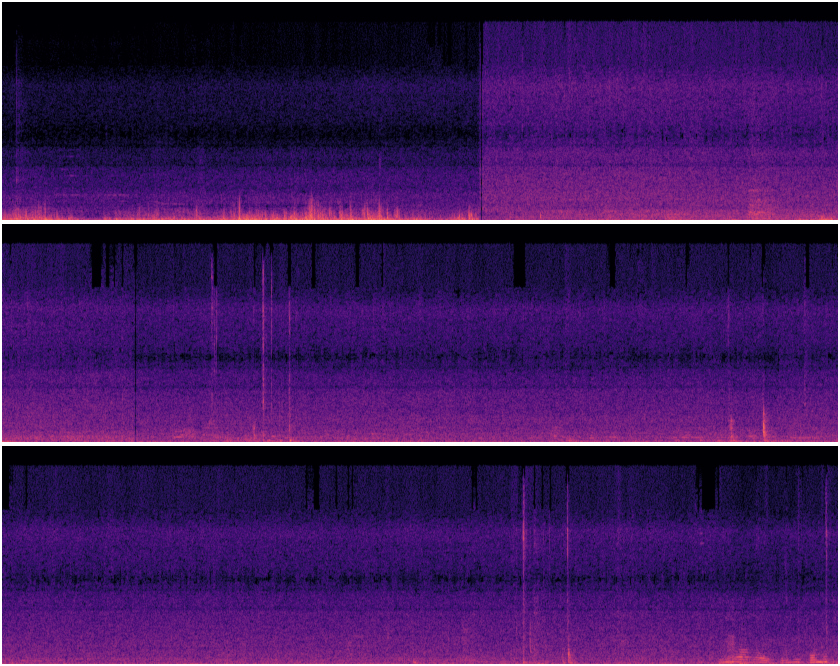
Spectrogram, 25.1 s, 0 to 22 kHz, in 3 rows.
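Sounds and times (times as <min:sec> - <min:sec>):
background hiss: 0:03.4 - 0:25.0
faint indistinct voices: 0:09.7 - 0:18.0.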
